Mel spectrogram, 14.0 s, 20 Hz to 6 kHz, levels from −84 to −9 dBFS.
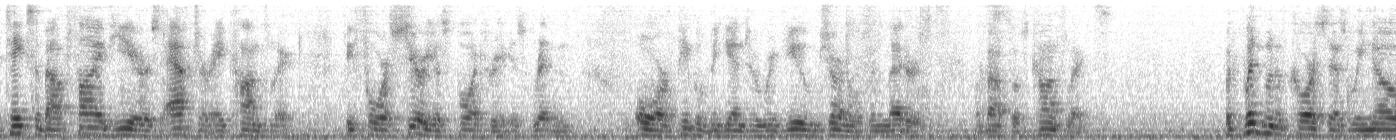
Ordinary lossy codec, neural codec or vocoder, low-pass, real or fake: Opus, 32 kbps; autoencoder, 48 kHz, 128 numbers a frame, DAC-VAE, trained on Japanese speech; 5.4 kHz; fake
